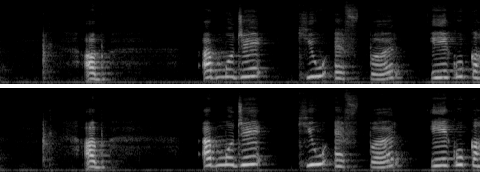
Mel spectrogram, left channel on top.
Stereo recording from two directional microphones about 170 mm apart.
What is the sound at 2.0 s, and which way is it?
Speech, 30° right (ahead or behind).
